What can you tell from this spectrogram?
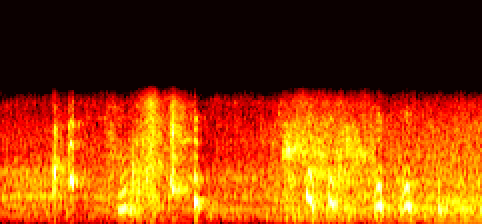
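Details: Hiccups in a sleeping female who is recovering while she sleeps: several short, sudden, jerky voiced catches at uneven intervals over soft room noise.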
